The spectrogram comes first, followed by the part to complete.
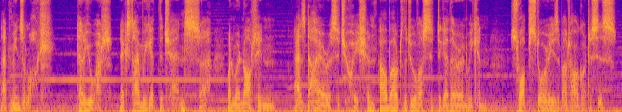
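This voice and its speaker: A man puts on a character voice, pitched very deep and low, at a moderate pace. Loud music plays in the background. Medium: actual play. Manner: warm, earnest, reassuring.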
